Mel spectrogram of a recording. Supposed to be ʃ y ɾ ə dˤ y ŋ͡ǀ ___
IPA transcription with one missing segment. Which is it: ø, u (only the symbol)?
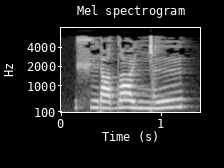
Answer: ø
